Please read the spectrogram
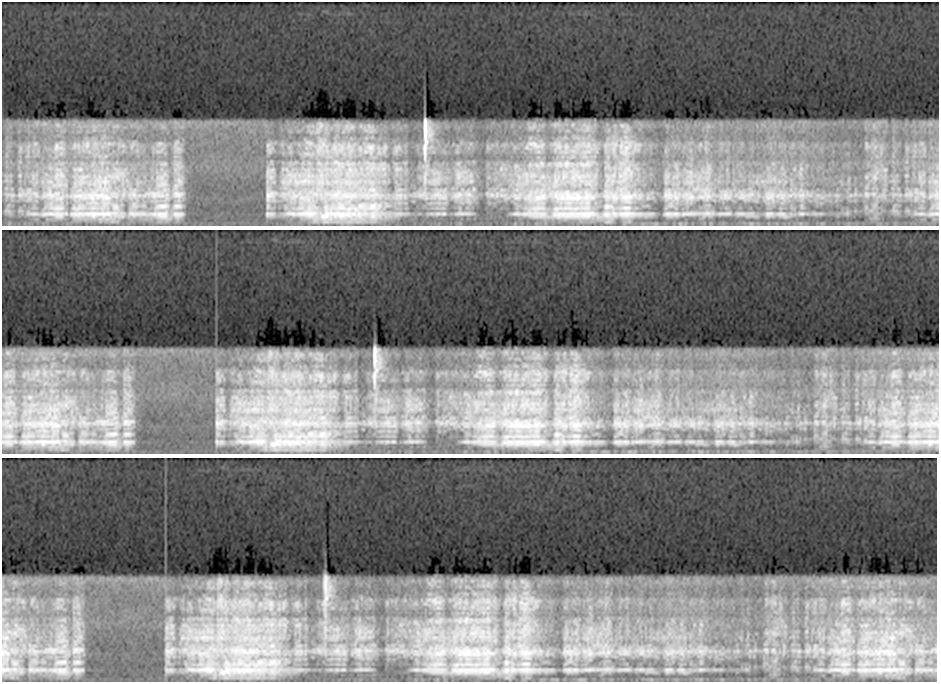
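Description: Housefly buzzing in flight, its wingbeat hum wavering in pitch as it moves. The same stretch repeats about every nine seconds, with a short gap each time.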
